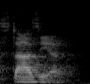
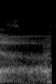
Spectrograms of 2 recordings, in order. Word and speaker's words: Stazio: Is that how you pronounce it? – Yeah, it's, yeah, Stasio. – No. – Stasio. S-T-A-Z-I-O. – Oh, yeah. It's not a double Z? – Nope.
